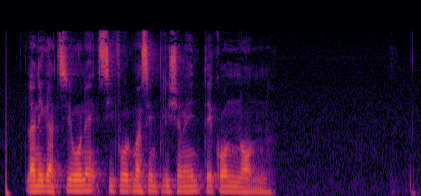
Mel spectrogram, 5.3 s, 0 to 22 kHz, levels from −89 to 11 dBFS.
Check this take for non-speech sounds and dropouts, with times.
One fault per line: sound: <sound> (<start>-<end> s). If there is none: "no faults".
no faults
